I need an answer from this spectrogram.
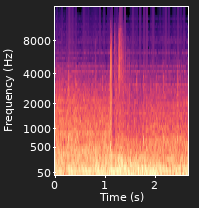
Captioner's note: explosion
